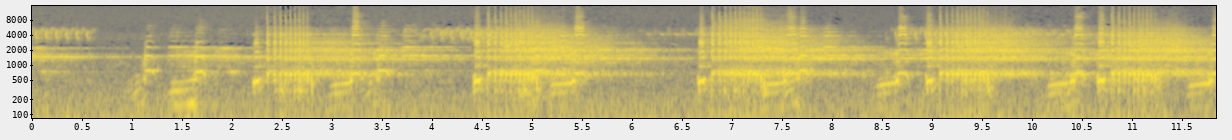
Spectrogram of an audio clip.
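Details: Early morning, May 4, 2016, Johnson Prairie's natural amphitheater, Klamath County side of the Greensprings: Canada geese give dense, overlapping loud nasal honks in rapid bursts, several at once, with sandhill cranes' rolling bugles mixed into the chorus.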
